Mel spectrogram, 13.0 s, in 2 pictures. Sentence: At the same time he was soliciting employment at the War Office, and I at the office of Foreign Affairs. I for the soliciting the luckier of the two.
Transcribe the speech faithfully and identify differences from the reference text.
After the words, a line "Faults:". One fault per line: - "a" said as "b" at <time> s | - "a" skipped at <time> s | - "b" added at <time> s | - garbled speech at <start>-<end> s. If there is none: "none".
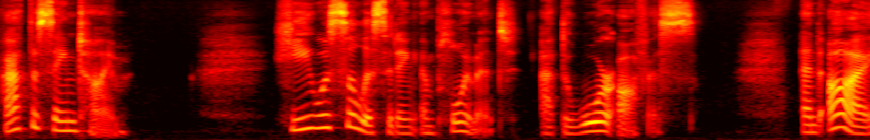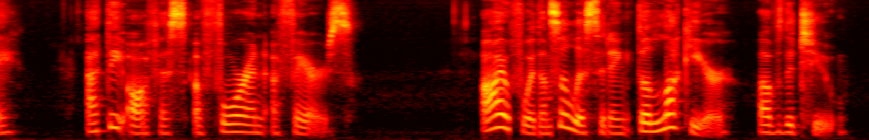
At the same time he was soliciting employment at the War Office, and I at the office of Foreign Affairs. I for the soliciting the luckier of the two.
Faults:
none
